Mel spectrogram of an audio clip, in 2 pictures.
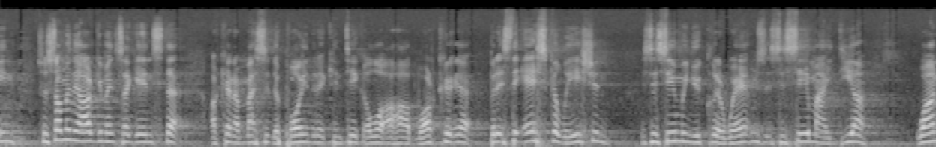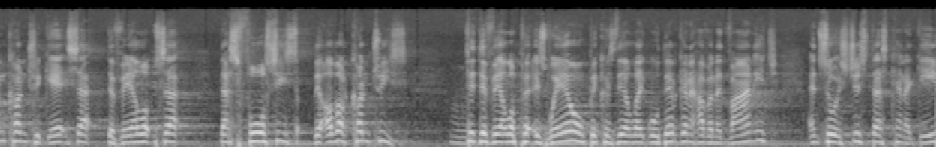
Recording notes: we revisit the fifth show of Common People Live at the Edinburgh Fringe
